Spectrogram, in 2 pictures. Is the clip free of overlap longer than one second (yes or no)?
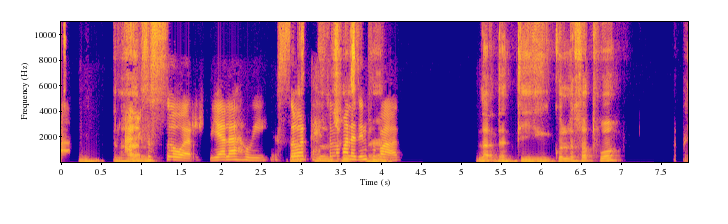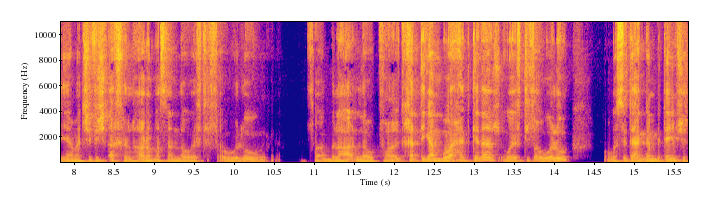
no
